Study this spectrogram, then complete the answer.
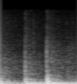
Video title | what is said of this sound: Creating a Great Art Studio | the canvas is very taught to the point where it sounds like a drum when you tap on it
